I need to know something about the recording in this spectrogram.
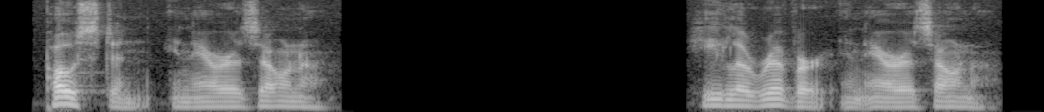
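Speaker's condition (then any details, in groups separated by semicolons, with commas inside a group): No condition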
